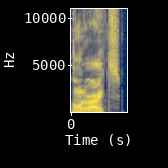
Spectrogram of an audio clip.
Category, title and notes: Speech > Solo speech
Date YMD : 2025 July 29 Location : Indoors France. Inside a "DIY sound booth" which is just a blanket fort with blankets and micstands. Sennheiser MKE600 P48, no HPF. A pop filter. Speaking roughly 3cm to the tip of the microphone. Weather : Processing : Trimmed and normalised in Audacity.
2025, Adult, Alright, Calm, FR-AV2, Generic-lines, Hypercardioid, july, Male, mid-20s, MKE-600, MKE600, Sennheiser, Shotgun-mic, Shotgun-microphone, Single-mic-mono, Tascam, VA, Voice-acting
